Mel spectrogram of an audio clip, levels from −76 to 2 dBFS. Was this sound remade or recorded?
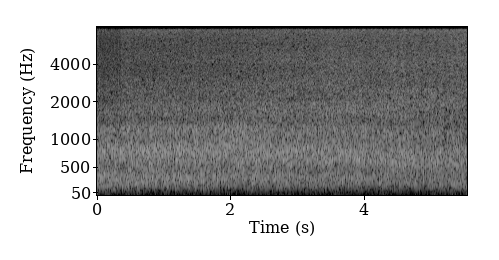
recorded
